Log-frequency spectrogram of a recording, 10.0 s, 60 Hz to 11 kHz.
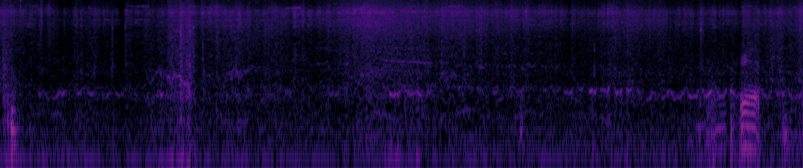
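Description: Electric motor and gear whine of a Holmes Hobbies-powered Axial SCX10 RC rock crawler, its pitch wavering with the throttle as it crawls. There are a few knocks about two seconds in.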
